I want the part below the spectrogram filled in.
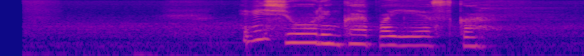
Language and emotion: Russian, sad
